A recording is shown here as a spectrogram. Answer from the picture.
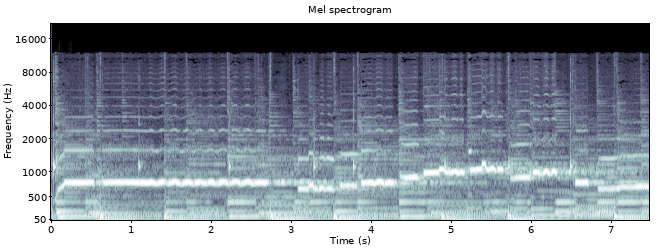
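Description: An instrumental Cuban folk song in a lilting habanera rhythm: steady low bass pulses beneath a smooth, sustained melody line, played loud and close with no voices.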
